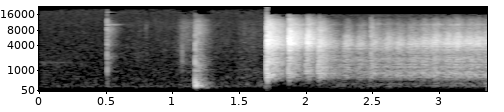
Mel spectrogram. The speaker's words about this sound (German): Eine Münze, zwei Meinungen. Gut, dann werfe ich jetzt mal die Münze.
